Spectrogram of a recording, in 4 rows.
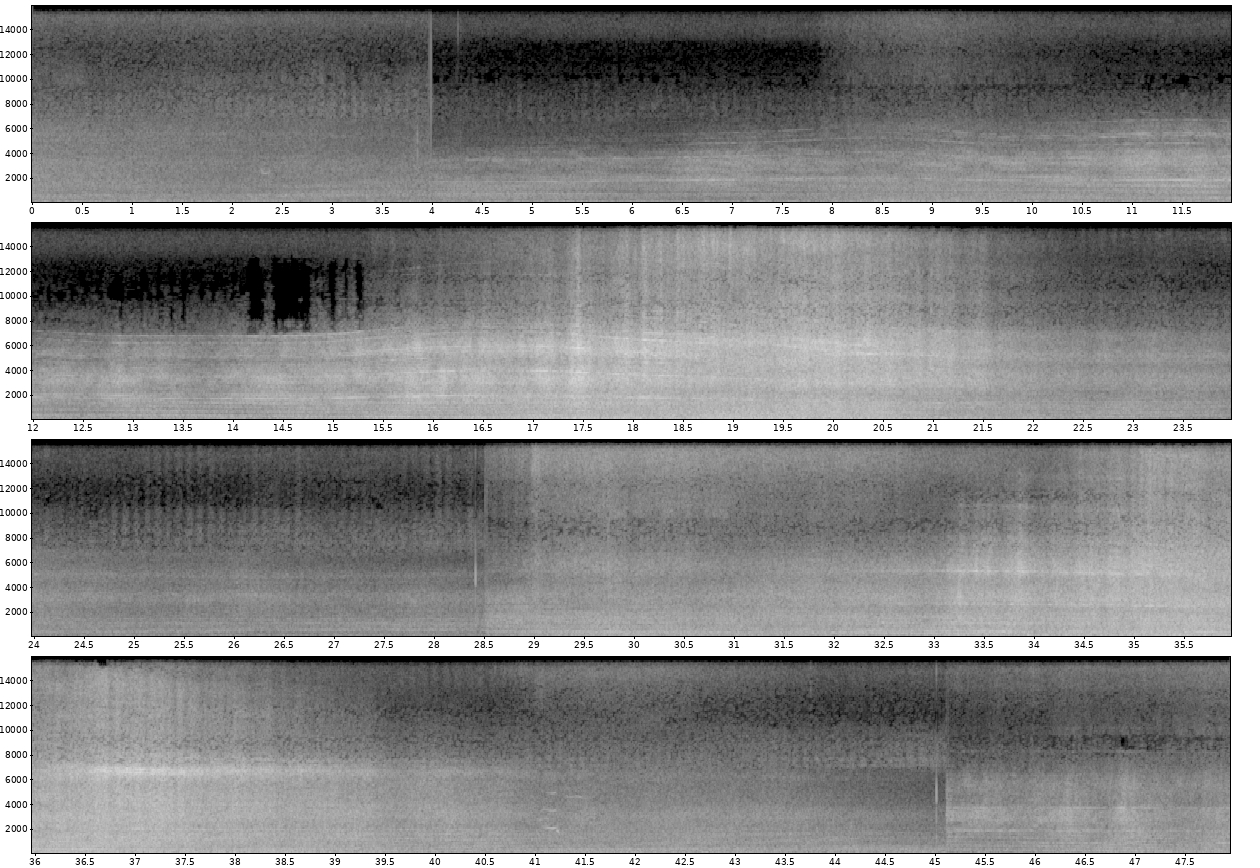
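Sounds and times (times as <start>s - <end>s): falling engine whine: 0.0s - 4.0s, 7.8s - 22.5s, 28.3s - 47.9s
jet aircraft passing overhead: 0.0s - 47.9s.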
